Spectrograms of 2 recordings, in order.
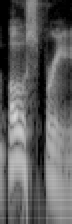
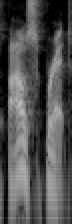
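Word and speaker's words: bowsprit: listening to his narration, and he's using, he's pronouncing the "beau-spri" and I always thought that was "beau-sprit."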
